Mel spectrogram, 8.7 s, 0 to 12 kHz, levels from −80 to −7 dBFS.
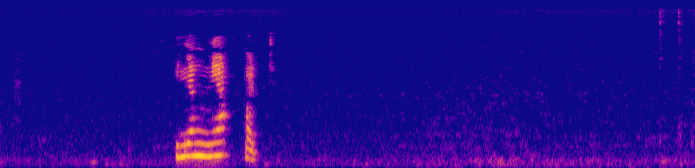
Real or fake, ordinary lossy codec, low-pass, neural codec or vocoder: real; AAC, 48 kbps; 9.9 kHz; none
